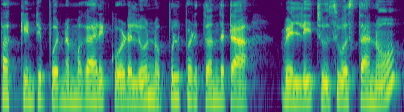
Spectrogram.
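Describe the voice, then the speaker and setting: A woman's voice: lowish voice, level tone, a little fast, dark tone, dull audio, natural voice. A woman voicing a coaxing older mother-in-law. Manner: coaxing, affectionate.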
